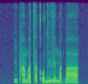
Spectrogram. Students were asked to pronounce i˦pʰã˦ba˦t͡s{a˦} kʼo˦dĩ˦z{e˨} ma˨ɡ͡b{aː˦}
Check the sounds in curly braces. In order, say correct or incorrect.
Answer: correct, correct, incorrect: aː˨

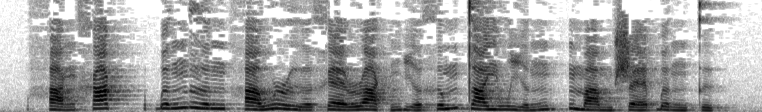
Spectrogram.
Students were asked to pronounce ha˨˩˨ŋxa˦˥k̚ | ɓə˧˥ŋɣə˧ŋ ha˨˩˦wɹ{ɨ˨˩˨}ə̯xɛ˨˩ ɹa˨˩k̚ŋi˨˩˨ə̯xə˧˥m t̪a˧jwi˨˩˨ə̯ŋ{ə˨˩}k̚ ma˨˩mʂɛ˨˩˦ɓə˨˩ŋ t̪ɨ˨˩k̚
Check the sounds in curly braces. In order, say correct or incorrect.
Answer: correct, incorrect: ə˦˥

